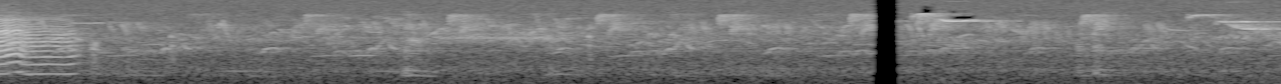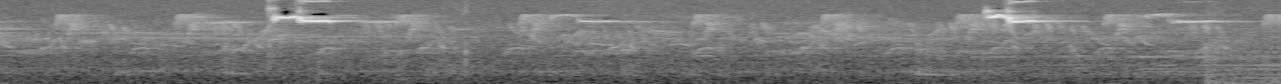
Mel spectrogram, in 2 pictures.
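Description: Small birds chirping: short high chirps repeating about twice a second, with two louder calls sweeping down in pitch, one about eight seconds in and one near the end.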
